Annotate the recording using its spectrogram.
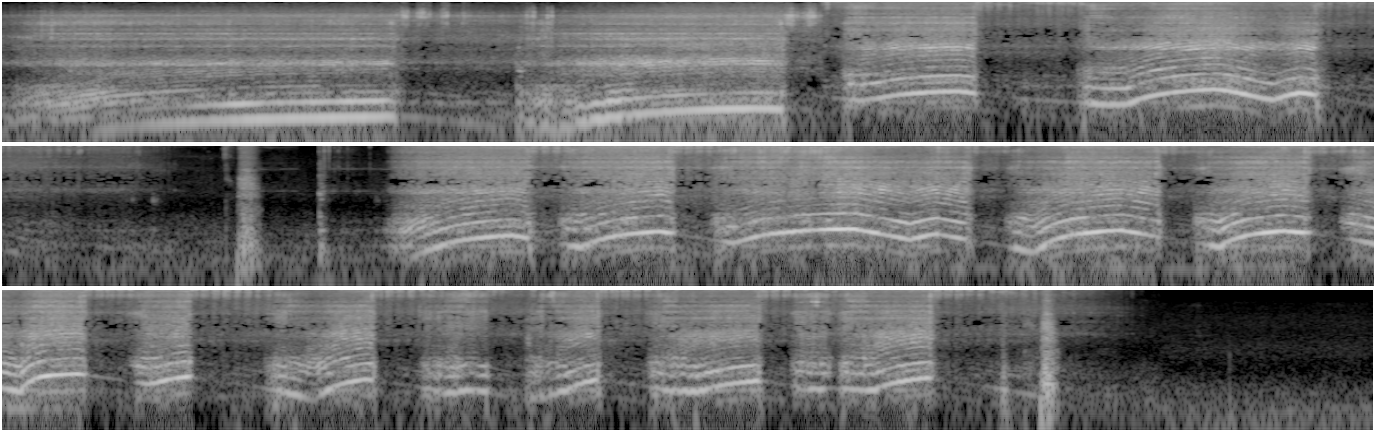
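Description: Hand-held rotary tool with a small bit drilling small holes into the aluminium wall of a Piaggio Ciao crankcase, to give the filler something to grip. The motor winds up at the start, then its pitch rises and falls again and again in short swells about a second apart, with a brief stop about twelve seconds in, before it cuts off near the end.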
